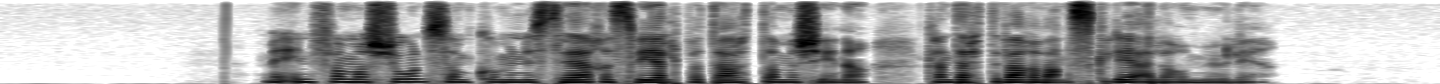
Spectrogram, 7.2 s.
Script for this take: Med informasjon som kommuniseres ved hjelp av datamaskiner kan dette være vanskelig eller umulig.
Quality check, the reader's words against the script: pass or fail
pass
